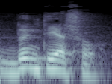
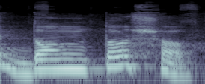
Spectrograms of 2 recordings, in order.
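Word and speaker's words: দন্ত্য স: তারপরে এই বর্ণটিকে বলে থাকেন দন্তিয়াস। যেভাবে দন্তিয়ানো বলে, একইভাবে ভুল উচ্চারণ হিসেবে দন্তিয়াস অনেকে বলে থাকেন। তাহলে আমরা একটু আগে শিখেছি, এখানে দুটি বর্ণের কিন্তু উচ্চারণ আমরা শিখে নিয়েছি, যে এটাকে বলবো মূর্ধন্য স, মূর্ধন্য ন, মূর্ধন্য স, মূর্ধন্য স। আর এটির নাম হবে দন্ত স।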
